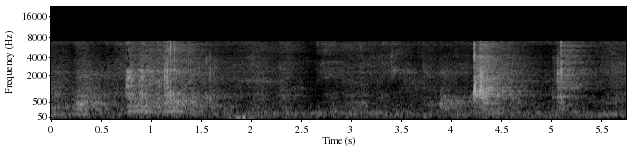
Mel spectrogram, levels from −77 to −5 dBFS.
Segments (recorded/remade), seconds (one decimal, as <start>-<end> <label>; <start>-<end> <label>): 0.0-1.0 recorded; 1.0-4.5 remade; 4.5-5.8 recorded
